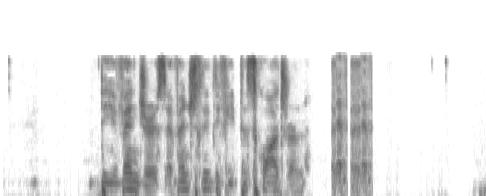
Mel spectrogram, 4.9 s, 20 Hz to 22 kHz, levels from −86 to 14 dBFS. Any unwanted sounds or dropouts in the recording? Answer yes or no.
yes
